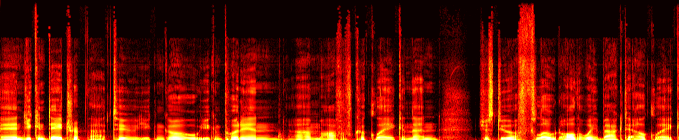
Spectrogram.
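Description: A fairly low-pitched man in a monotone, flat delivery, captured in a very clean recording with a silent background. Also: moderate pace. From Denmark. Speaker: wilderness outfitter and lodge owner. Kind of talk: casual chat. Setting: studio.

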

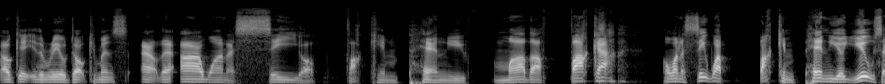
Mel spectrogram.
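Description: A man puts on a character voice in a medium pitch at a moderate pace, captured in a very clean recording with a silent background. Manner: aggressive, demanding.

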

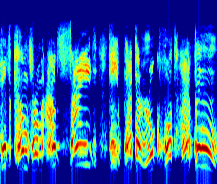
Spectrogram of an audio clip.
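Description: Pitched extremely high, the voice moves at a moderate pace. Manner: menacing, vengeful.

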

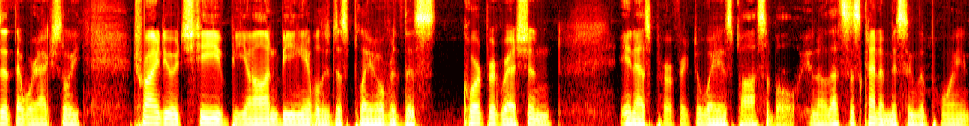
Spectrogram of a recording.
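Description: A man with an American accent talks in a normal speaking voice at a medium pitch and a fairly quick pace. His intonation is fairly even, on a very clean recording with a silent background. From US. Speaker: jazz saxophonist. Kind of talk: interview.

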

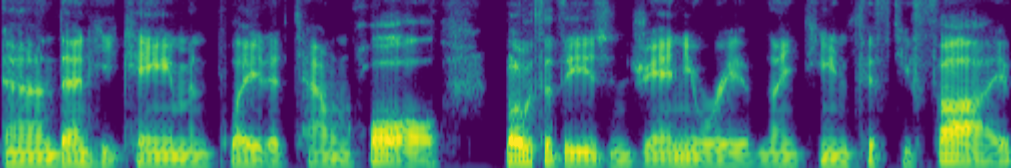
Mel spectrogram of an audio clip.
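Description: Against a quiet background, a man with a normal speaking voice talks at a fairly slow pace, his fairly low pitch held in fairly even intonation. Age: 60s. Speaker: music critic and professor. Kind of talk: casual interview conversation.

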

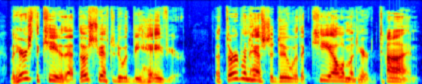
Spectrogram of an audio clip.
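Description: Very fast and high-pitched for a man, this voice swings very widely in pitch. The recording is very clean with a silent background and a dry, close sound with no echo. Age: 70s. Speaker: former pro baseball player. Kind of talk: casual chat. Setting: studio.

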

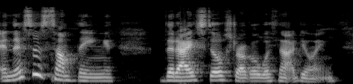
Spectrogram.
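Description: Her tone bright and sharp, a woman with an American accent speaks at a moderate pace. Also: very clean recording, silent background. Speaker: podcaster. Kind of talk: casual chat; poem performed aloud, reading a teenage diary poem.

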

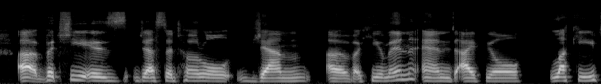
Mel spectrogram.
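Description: A woman speaks in a plain, everyday voice with a fairly low pitch. Her intonation stays fairly even. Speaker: tennis announcer and interviewer. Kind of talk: casual interview chat.

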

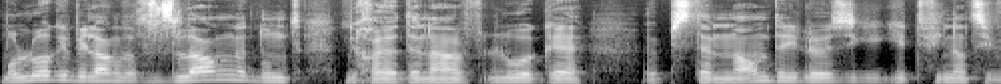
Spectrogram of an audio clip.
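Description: This voice has a dark, mellow tone and lively intonation at a fairly quick pace. The recording is very clean, with a silent background. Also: man. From Switzerland, St. Gallen region. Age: 30s. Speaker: rapper and TV host. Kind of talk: casual chat.

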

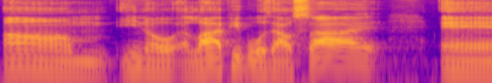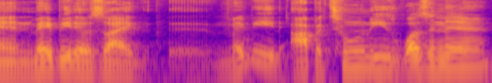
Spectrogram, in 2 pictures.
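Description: A man talks at a fairly slow pace in a medium pitch, his pitch varying in an ordinary way. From New Jersey, Trenton area. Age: 30s. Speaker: comedian. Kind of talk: casual chat.

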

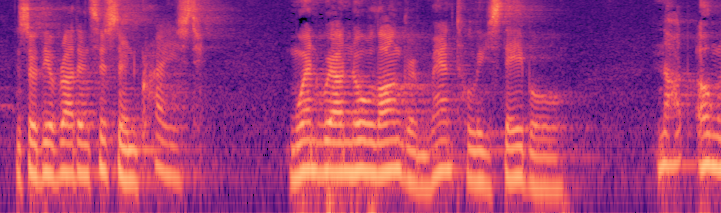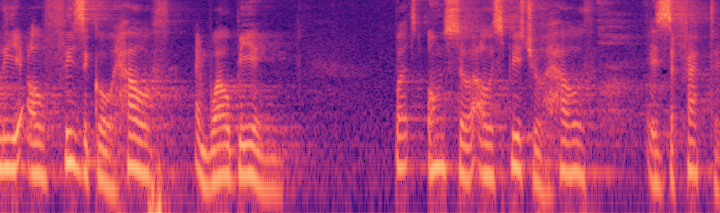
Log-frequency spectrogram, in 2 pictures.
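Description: Audible room echo surrounds a man with a fairly high pitch and ordinary pitch variation. He talks at a fairly slow pace with long, frequent pauses. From Vietnam (Saigon). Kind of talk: sermon. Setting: church.

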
